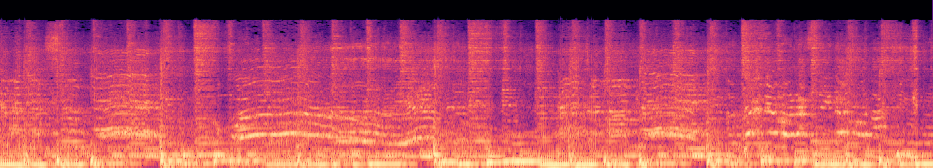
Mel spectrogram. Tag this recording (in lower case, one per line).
music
